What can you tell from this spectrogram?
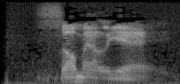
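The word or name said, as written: sommelier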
